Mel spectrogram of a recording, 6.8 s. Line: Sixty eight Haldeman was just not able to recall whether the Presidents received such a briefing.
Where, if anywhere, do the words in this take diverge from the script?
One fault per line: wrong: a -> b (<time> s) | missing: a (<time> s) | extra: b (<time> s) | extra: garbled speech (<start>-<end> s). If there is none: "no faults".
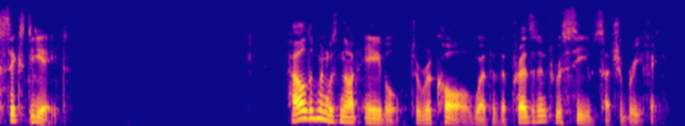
missing: just (3.4 s)
wrong: Presidents -> President (5.1 s)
